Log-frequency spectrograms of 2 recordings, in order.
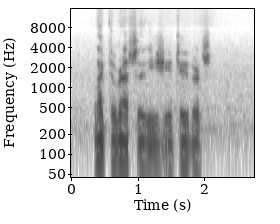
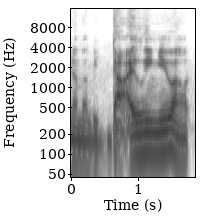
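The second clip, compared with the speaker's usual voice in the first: ordinary talk, nothing marked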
